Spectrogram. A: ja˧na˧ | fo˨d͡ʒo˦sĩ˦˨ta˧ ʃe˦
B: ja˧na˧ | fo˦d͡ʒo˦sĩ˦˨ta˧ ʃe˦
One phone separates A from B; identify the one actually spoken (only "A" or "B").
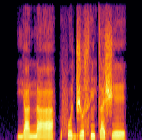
B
